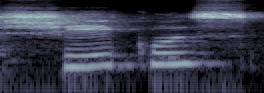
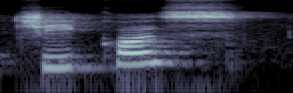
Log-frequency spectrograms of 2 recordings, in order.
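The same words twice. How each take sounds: First: The first sound is not a tch sound. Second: The first sound is a tch sound. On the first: The speaker calls it wrong. "Só que a pronúncia não é assim" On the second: The speaker calls it right. "A pronúncia é chicos"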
